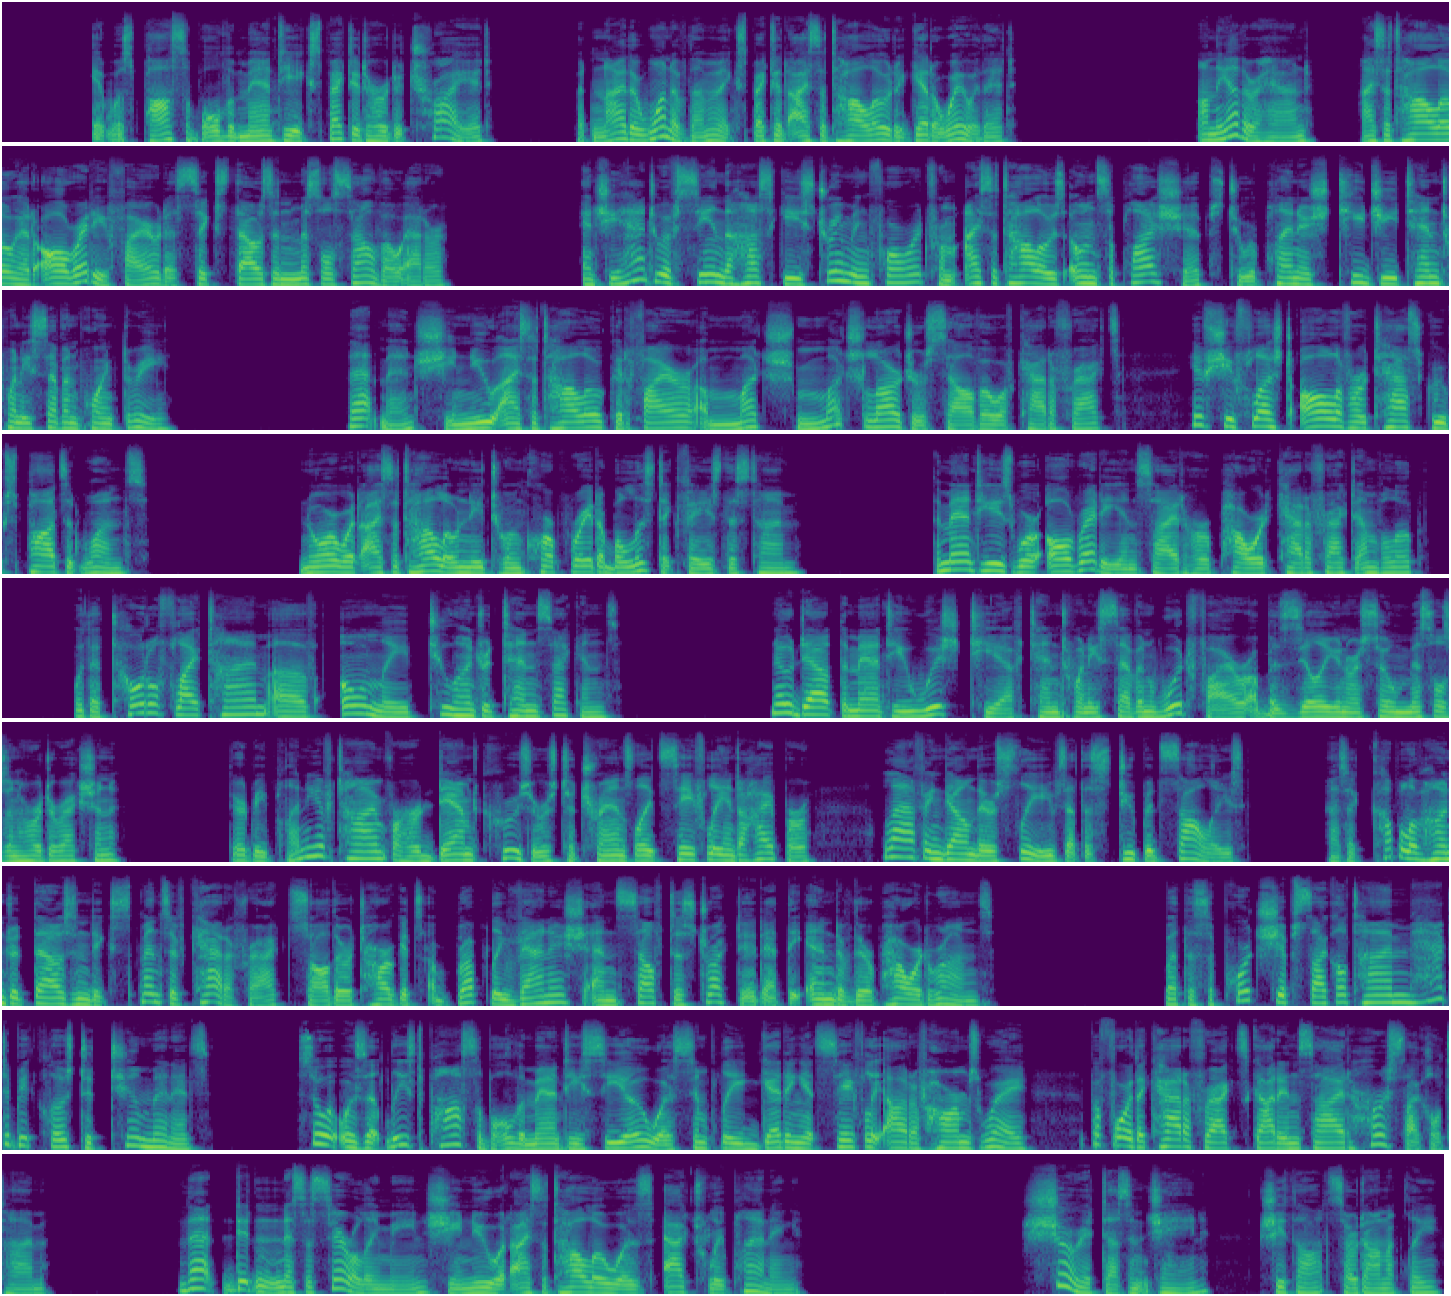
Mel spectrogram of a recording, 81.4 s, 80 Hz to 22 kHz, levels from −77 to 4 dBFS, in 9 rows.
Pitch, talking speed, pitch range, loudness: 150 Hz, 170 wpm, 135-175 Hz, -16 LUFS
